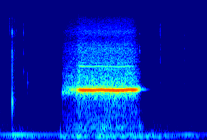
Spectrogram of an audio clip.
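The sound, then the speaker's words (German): A child's first whistle: one short, breathy note held at a steady pitch for about half a second, with plenty of airy hiss around it, fairly loud. “Püb ist das Pfeifen eines Kindes”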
